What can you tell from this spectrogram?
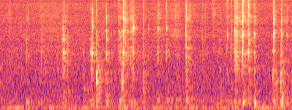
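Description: Near silence with faint, scattered clicks and light taps of a plastic model axle and its motor wires being handled, over a low steady hum.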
